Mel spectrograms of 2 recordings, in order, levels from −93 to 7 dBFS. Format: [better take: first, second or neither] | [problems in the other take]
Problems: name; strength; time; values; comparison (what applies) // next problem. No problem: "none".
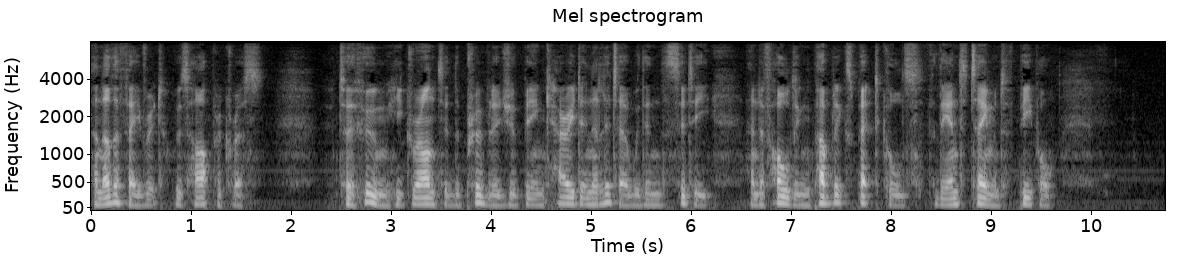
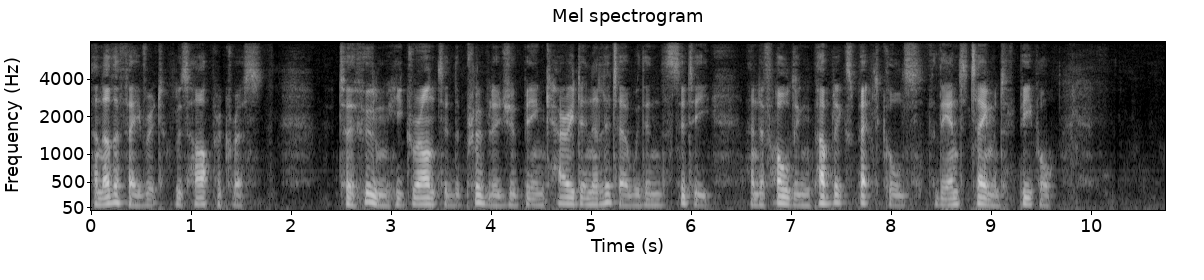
first | noise reduction (neural separator model SepFormer DNS4)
